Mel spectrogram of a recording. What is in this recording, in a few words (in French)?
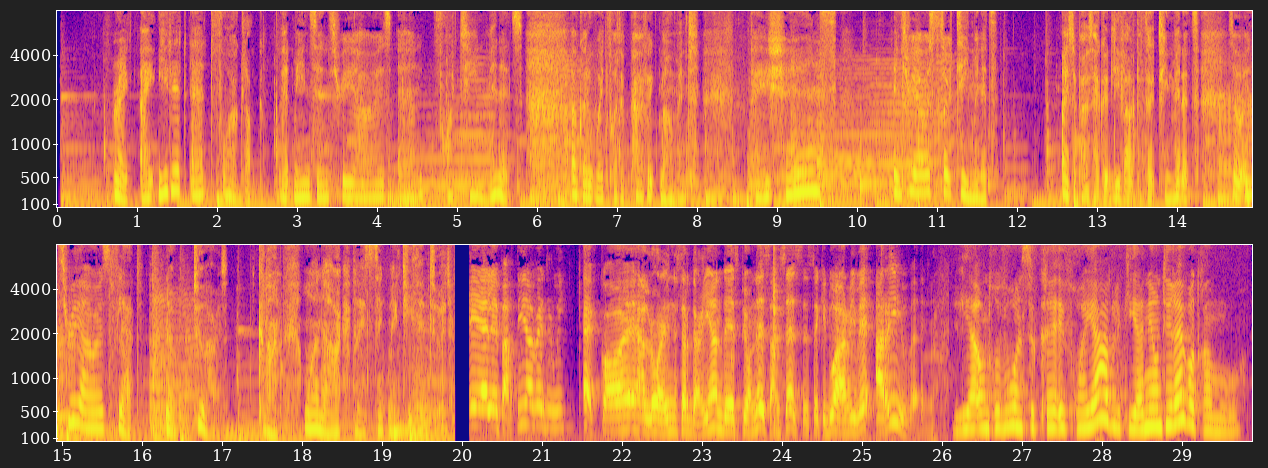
anglais; Suchard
